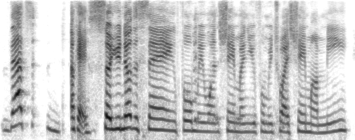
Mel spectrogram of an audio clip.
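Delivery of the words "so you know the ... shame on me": ordinary delivery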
